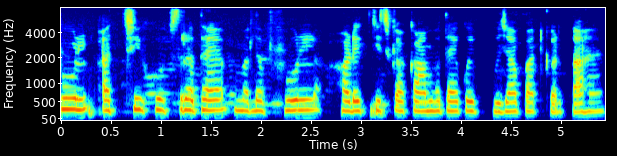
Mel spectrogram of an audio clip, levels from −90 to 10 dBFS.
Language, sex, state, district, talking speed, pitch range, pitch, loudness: Hindi, female, Bihar, Kishanganj, 200 wpm, 245-275 Hz, 255 Hz, -17 LUFS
